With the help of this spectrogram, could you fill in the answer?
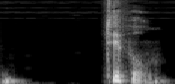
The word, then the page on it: tipple: Australian English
